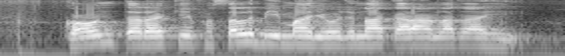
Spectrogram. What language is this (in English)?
Maithili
